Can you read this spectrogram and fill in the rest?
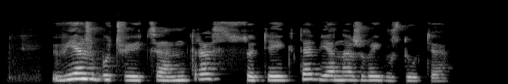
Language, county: Lithuanian, Vilnius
